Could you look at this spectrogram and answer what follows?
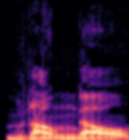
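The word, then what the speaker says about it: Rangá: this place called hotel I think they pronounce it Rango but it's ranga r a n g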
